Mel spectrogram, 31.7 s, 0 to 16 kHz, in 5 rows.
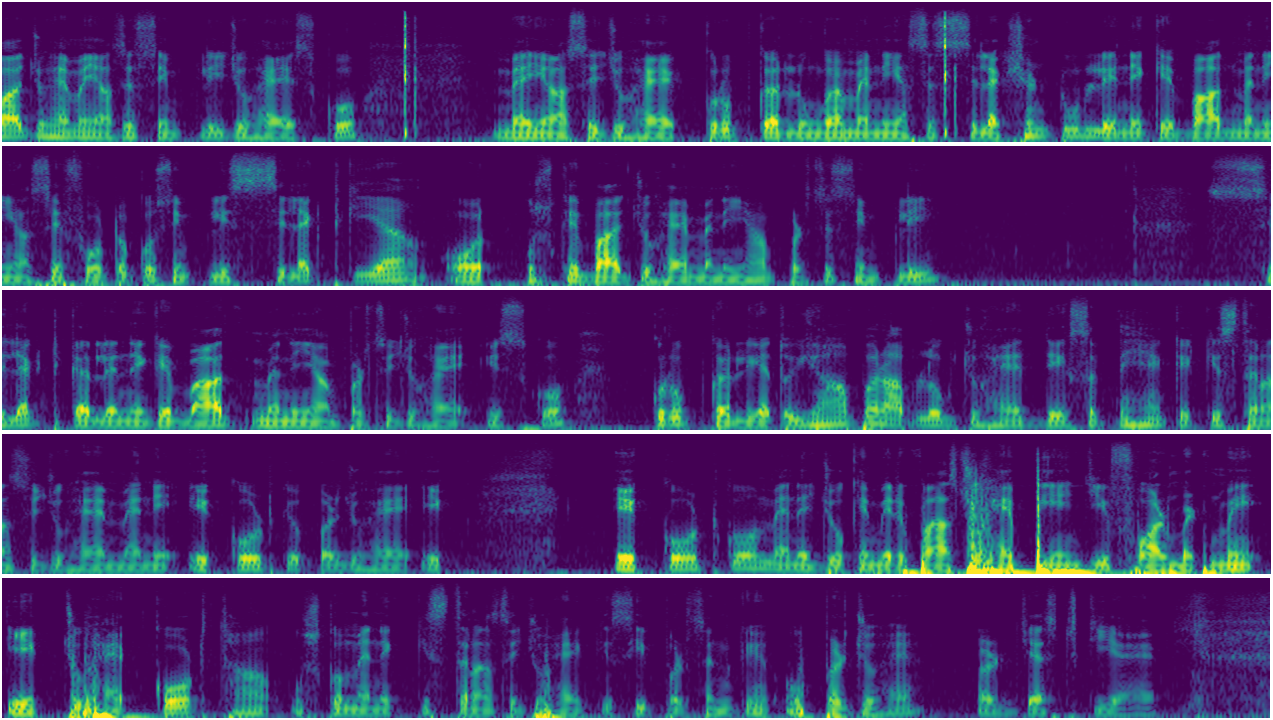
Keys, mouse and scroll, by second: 1.8 click, 2.2 click.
